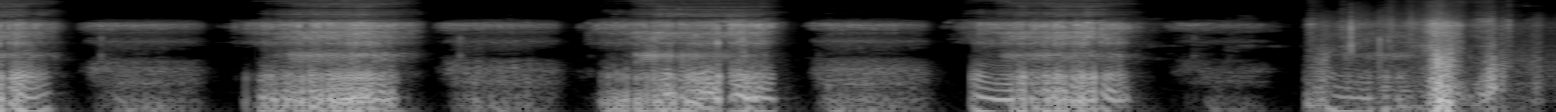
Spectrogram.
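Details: Loud, rough, rattling snores on both in- and out-breaths, about four breaths in ten seconds, recorded from a sleeping friend; ordinary snoring during sleep.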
